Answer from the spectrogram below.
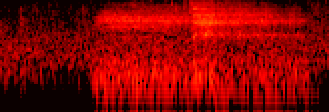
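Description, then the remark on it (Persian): Steady rain patters onto the ground, a dense hiss of countless small drops that swells slightly after the start and holds constant, with no voices present. “سکوت بر همه جا حاکم بود فقط صدای نواختن قطرات باران بر روی زمین به وضوح شنیده میشد”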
